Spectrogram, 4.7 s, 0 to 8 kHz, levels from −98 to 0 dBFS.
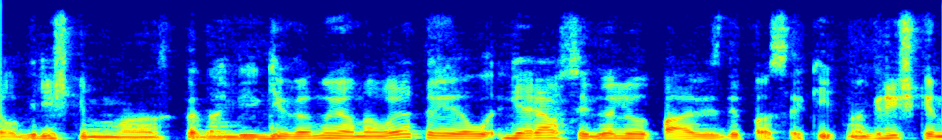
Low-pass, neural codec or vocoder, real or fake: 7.2 kHz; codec, 16 kHz, 8 kbps, FreqCodec, larger model; fake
